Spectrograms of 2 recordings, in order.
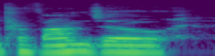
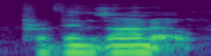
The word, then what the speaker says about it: Provenzano: Christian Provanzo, I always pronounce his name wrong. I know he does Spirit of Kings. I know he's the in-house perfumer for them. Provenzano, there we go.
